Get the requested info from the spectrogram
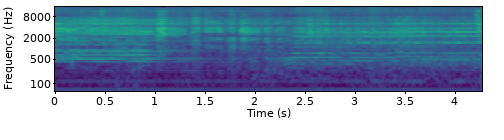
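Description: Cartoon soundtrack playing from a TV speaker: music with a dog's panting sound effect.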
